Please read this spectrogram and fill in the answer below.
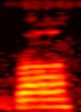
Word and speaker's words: Brahim: So where is, I'm sorry, how do you say Brahm? Is it Brahm? Brahim. Brahim.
